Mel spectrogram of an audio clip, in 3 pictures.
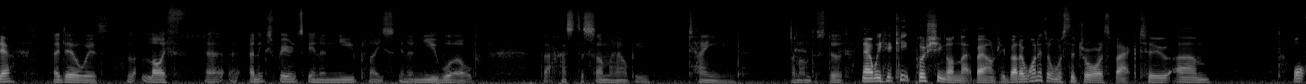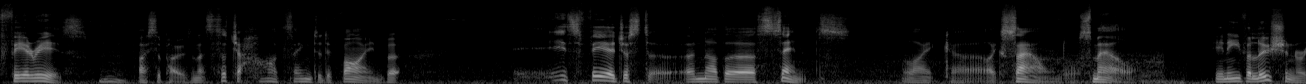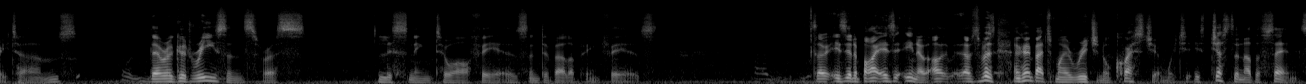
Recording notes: Recorded in Cambridge at Mill Road Cemetery and the 12th century Leper Chapel of St Mary Magdalene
